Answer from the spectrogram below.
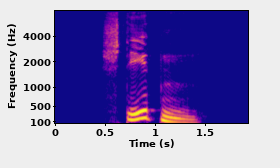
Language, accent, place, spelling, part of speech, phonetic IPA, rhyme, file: German, Germany, Berlin, steten, adjective, [ˈʃteːtn̩], -eːtn̩, De-steten.ogg
- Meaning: inflection of stet: 1. strong genitive masculine/neuter singular 2. weak/mixed genitive/dative all-gender singular 3. strong/weak/mixed accusative masculine singular 4. strong dative plural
